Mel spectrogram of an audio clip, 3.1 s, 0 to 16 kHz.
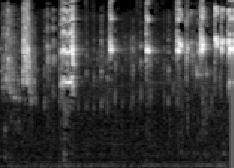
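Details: Fischer's lovebird chick about 15 days old, hatched to a lutino and pastel blue pair; harsh high squawks and chirps in quick succession, becoming denser toward the end, with faint low background hum.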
